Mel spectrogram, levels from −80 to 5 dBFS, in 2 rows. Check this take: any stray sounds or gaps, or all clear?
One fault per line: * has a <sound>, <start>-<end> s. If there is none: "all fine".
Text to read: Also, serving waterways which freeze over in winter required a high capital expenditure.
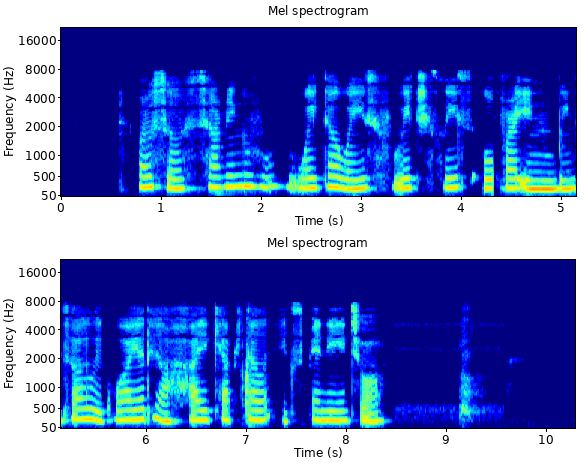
* has a dropout, 4.3-4.4 s
* has a bark, 9.1-9.4 s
